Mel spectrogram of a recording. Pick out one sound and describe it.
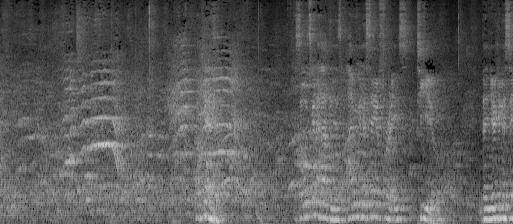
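A young man speaks into a microphone through loudspeakers in a large echoing hall.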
